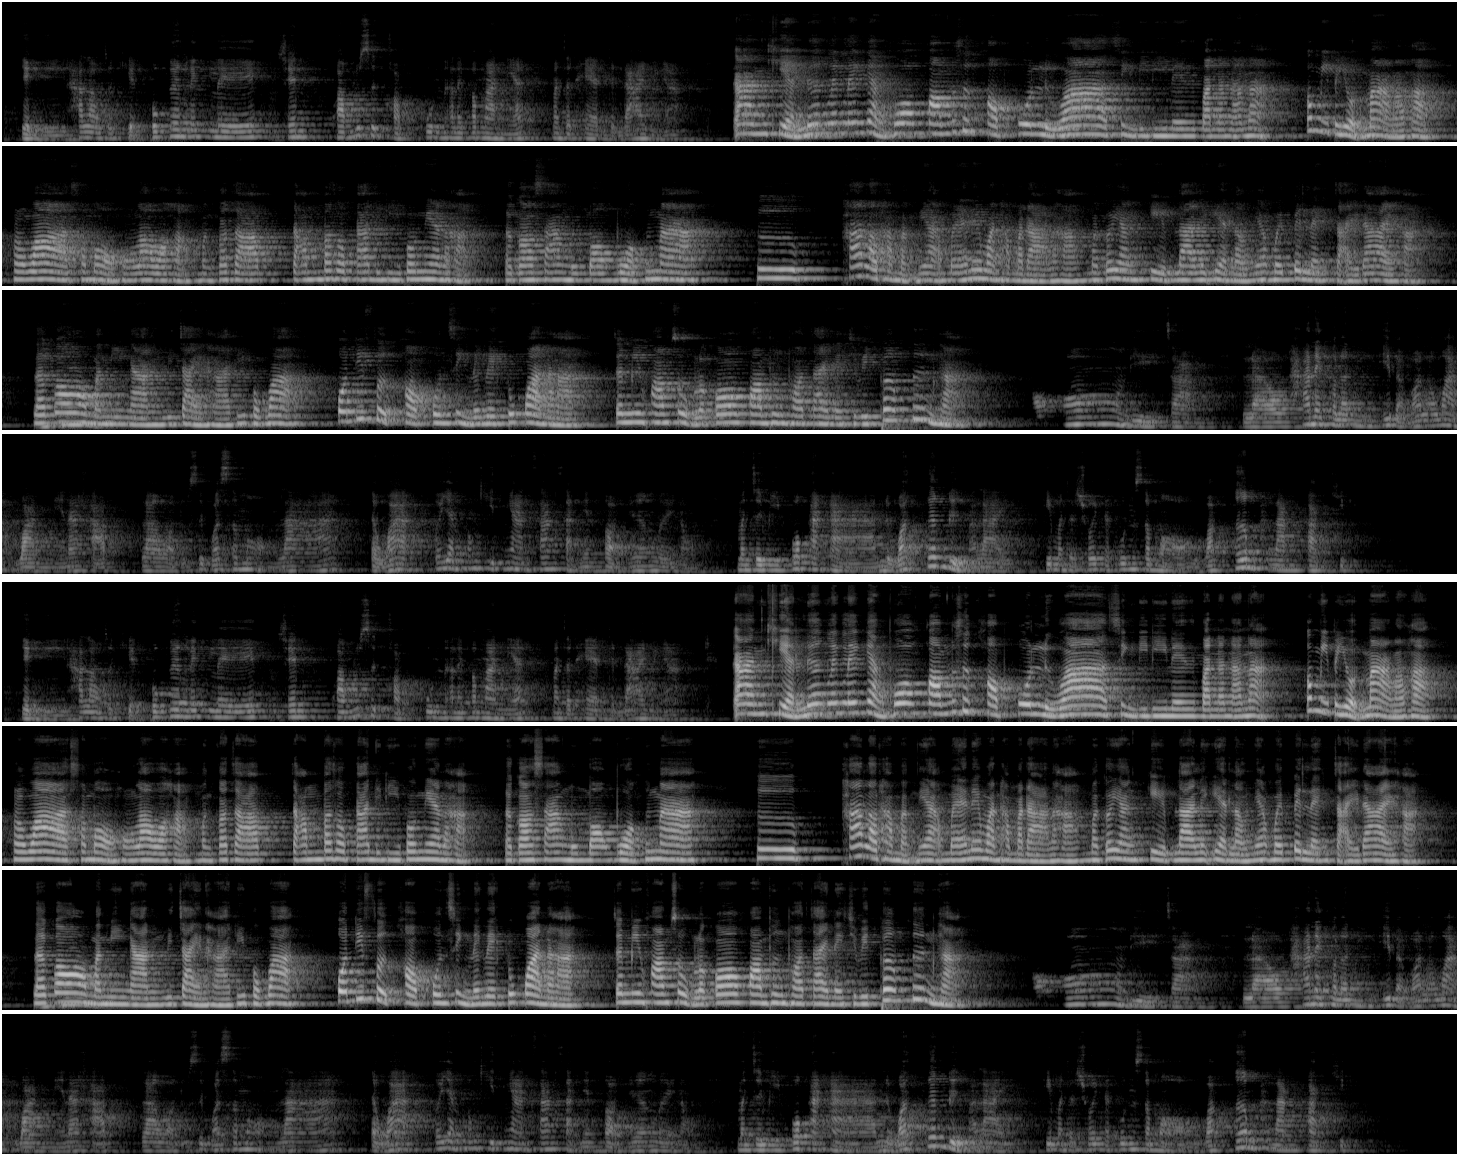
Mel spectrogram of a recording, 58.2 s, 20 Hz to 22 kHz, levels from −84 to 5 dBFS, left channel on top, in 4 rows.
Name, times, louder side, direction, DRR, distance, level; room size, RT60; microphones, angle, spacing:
voice 1, 0.2-3.0 3.3-5.2 5.5-6.8 15.3-15.6 29.5-30.1 39.4-41.2 41.5-44.7 45.0-47.0 47.3-47.7 48.0-50.6 51.0-53.8 54.1-57.2, left 1 dB, 10° left, 1 dB, 0.9 m, -42 dB
voice 2, 7.3-12.6 13.0-14.3 14.7-17.1 17.5-19.2 19.6-21.5 22.1-22.5 23.0-28.7 29.4-32.0 32.5-34.8 35.2-38.7, right 4 dB, 65° right, 8 dB, 0.5 m, -28 dB
13.5 x 6.6 x 5.2 m, 1.3 s
head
